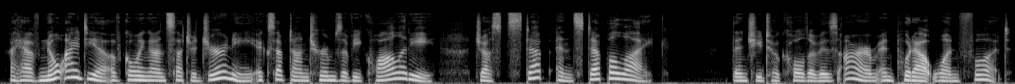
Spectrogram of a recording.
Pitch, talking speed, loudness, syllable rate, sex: 195 Hz, 185 wpm, -16 LUFS, 4.7 syllables/s, female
